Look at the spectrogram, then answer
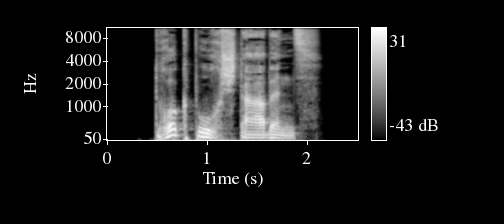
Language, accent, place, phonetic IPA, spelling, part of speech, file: German, Germany, Berlin, [ˈdʁʊkbuːxˌʃtaːbn̩s], Druckbuchstabens, noun, De-Druckbuchstabens.ogg
- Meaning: genitive singular of Druckbuchstabe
